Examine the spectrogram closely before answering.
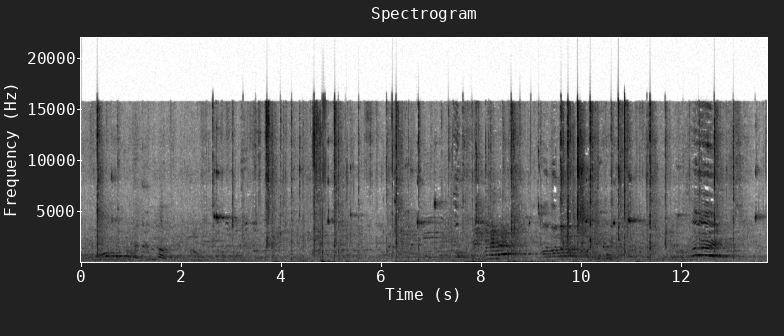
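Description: Shoes squeak on the court floor.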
